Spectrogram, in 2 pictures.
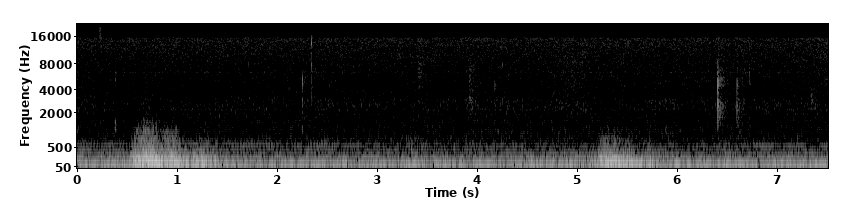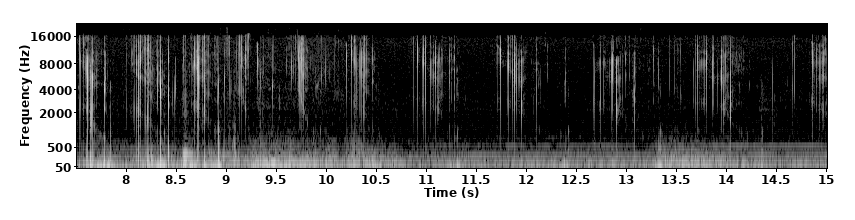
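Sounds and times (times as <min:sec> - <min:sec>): lip smacks: 0:07.5 - 0:15.0
saliva clicks: 0:07.5 - 0:15.0.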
